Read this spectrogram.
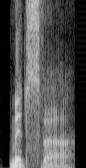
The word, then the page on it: mitzvah: British English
